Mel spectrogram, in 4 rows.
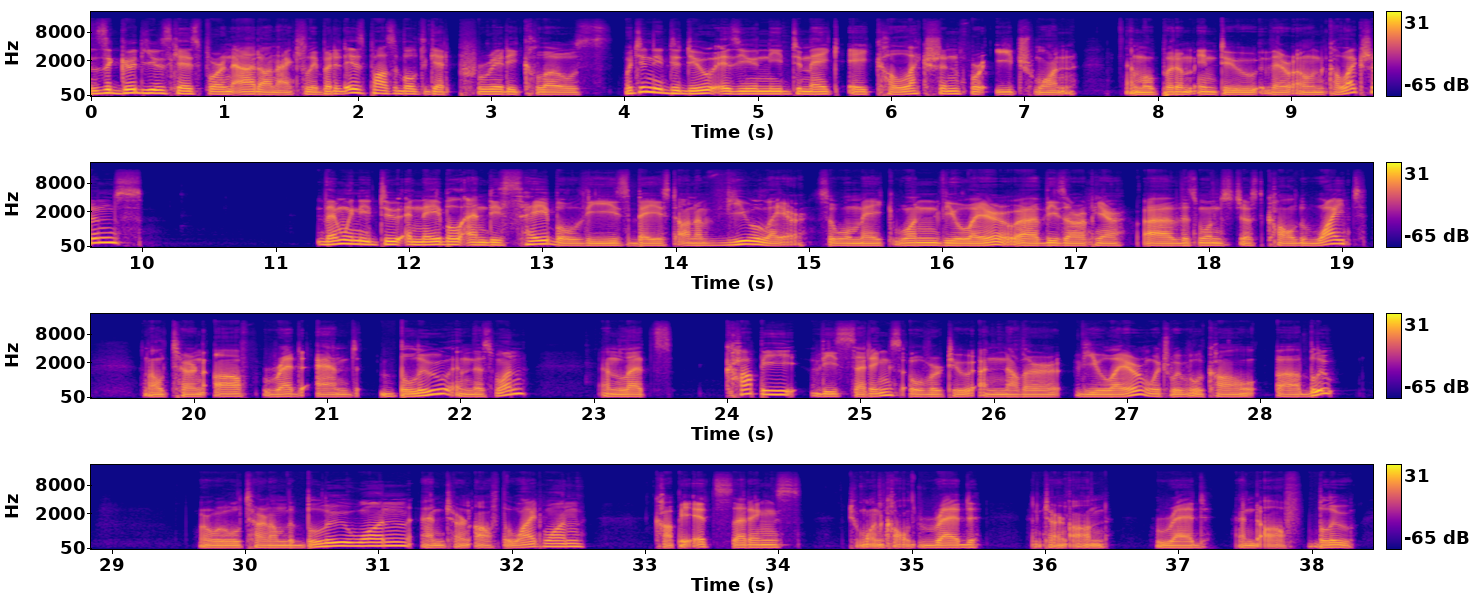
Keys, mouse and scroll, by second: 1.9 shift+a, 3.6 Tab, 4.7 middle click, 5.1 click, 5.5 click, 5.6 click, 6.3 shift+click, 7.0 shift+click, 8.7 click, 10.2 click, 15.3-17.9 drag, 20.3 click, 21.1 click, 22.9-24.3 drag, 25.9-28.3 drag, 30.6 click, 32.4-33.6 drag, 33.8 shift+click, 36.0 click, 37.0 click.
